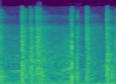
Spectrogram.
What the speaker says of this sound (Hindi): पटाखे फोड़े जा रहे हैं।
